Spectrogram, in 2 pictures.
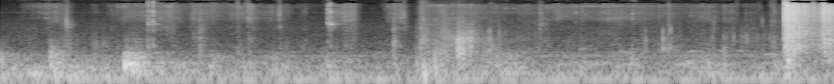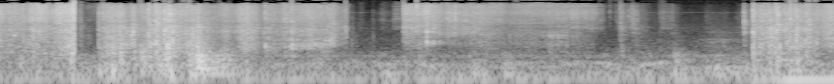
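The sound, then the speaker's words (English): Aluminum foil crinkles and rustles as it is put all over staticky hair in the viral TikTok foil static hair hack, a few faint crackles at first, then loud, sustained, harsh scrunching in bursts with brief pauses. No one speaks. “Trying the aluminum foil hair hack.”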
